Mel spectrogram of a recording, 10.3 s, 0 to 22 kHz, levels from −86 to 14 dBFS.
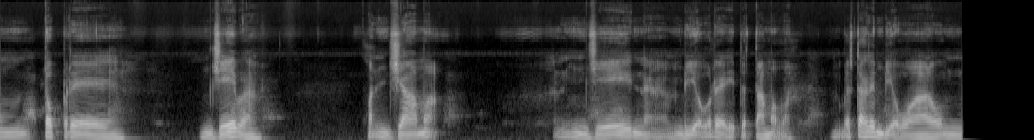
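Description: The speech runs normally until 9.62 s, where it stops abruptly in the middle of a sound and falls straight into digital silence for the remaining 0.73 s, with no natural decay or tail. This is a cut-off end: the final stretch of audio was never written to the file or played out, most plausibly because the closing buffers were dropped when recording or playback stopped, so the waveform simply ends rather than fading.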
